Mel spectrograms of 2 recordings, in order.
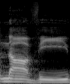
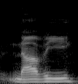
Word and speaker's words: Navi: link you would be Navy na nav na'vi Navi Navi like like navigation there's way too many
